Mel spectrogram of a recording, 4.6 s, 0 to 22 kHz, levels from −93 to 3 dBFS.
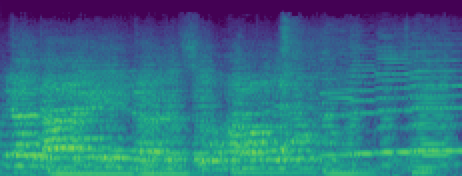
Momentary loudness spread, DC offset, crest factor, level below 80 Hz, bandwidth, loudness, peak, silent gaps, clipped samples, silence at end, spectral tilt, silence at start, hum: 8 LU; under 0.1%; 16 dB; -36 dBFS; 16 kHz; -22 LUFS; -6 dBFS; none; under 0.1%; 0 s; -4.5 dB/octave; 0 s; none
